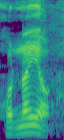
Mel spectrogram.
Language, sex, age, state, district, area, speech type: Bodo, male, 60+, Assam, Kokrajhar, rural, spontaneous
